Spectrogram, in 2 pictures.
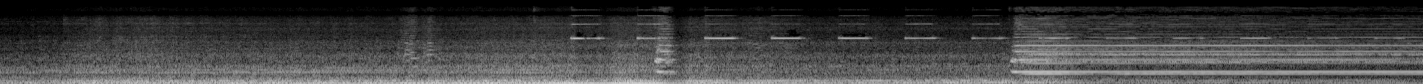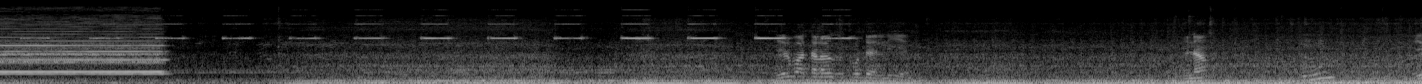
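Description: Inside a bus cab in traffic: the bus's engine runs steadily under a high electronic beep that repeats about twice a second. In the middle a horn sounds in one long blast of about six seconds. After the horn the engine sound drops.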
